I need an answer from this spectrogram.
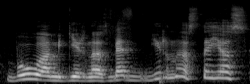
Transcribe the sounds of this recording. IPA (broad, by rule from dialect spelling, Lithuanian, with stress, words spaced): ˈbuːʋoːm ˈɡʲiːrnɐs ˈbʲɛt ˈɡʲiːrnoːs ˈtɐɪ ˈjoːs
